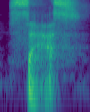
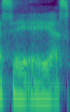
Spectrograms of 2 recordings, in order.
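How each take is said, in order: First: It is pronounced as a single word. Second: It is spelled out letter by letter. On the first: The speaker belongs to the community. The speaker calls it right. "we most typically say SaaS. You know, the, take the acronym, pronounce it out" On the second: The speaker is an outsider to the community. The speaker calls it wrong. "simply by spelling out SaaS, you could be mocked for not belonging"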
